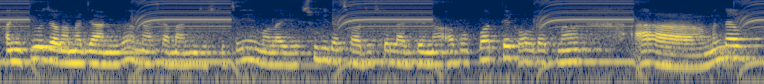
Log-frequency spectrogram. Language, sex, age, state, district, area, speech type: Nepali, female, 30-45, West Bengal, Alipurduar, urban, spontaneous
